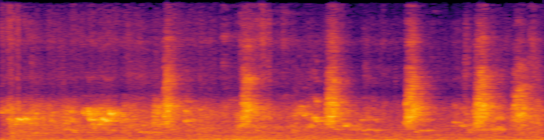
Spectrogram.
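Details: Shrill, scratchy calls from captive ringneck parakeet breeder pairs, repeated roughly every half second in short rasping bursts, with a faint hum behind them.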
